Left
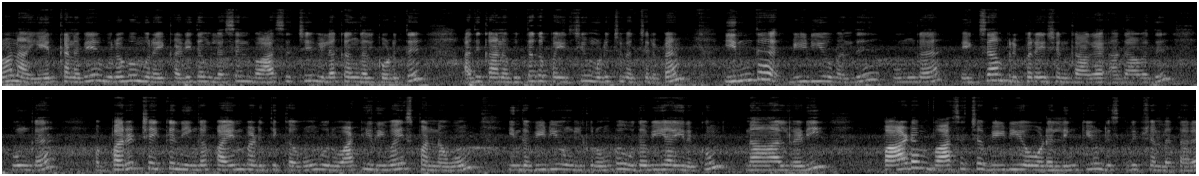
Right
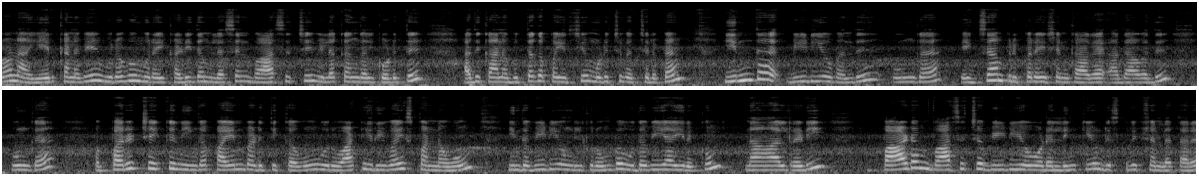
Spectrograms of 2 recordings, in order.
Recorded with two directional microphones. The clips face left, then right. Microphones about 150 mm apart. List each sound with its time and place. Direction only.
0.0 s a woman's voice: 45° right (ahead or behind)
